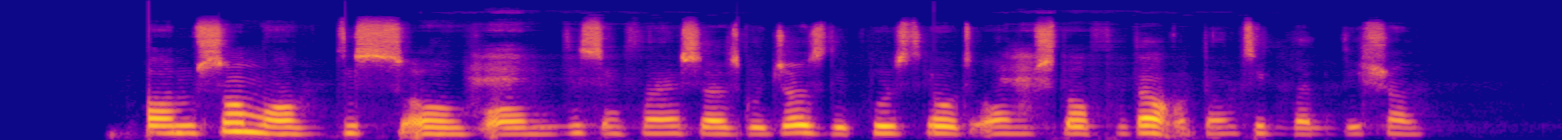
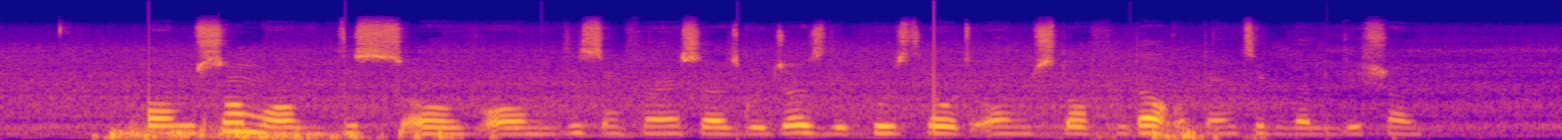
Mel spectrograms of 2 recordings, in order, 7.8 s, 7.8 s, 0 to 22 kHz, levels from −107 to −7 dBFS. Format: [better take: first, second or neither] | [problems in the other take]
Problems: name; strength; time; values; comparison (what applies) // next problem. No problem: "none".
second | noise reduction (neural mask model DeepFilterNet 3)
